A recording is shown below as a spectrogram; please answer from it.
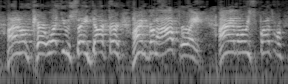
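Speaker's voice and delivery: high, hammed-up doctor's outburst; mock angry doctor. TV doctor overruling a colleague, mock angry yelling. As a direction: bellow with exaggerated authority. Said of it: "Where's that angry doctor".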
